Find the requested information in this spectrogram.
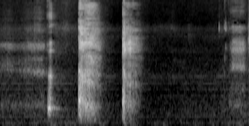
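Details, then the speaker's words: A child with a runny nose, a cough and pain when drinking coughs in three short, dry-to-slightly-loose bursts after a brief throat clear. "I just wanted to let you know that I'm having a running nose and a cough"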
